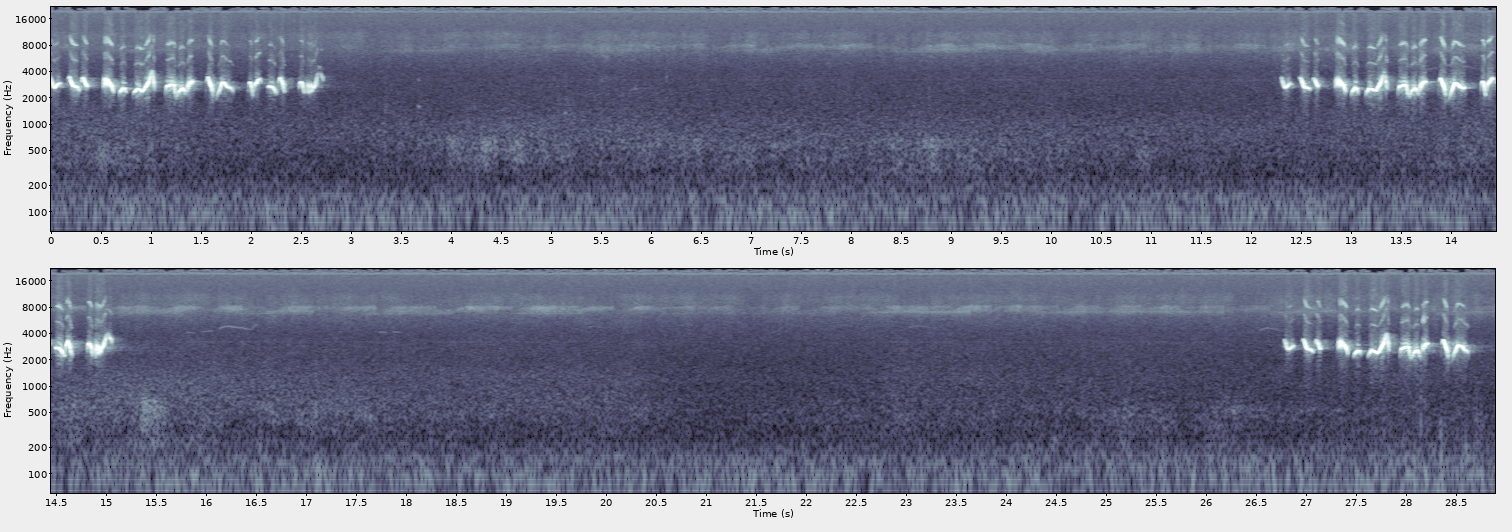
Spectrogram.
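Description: A summer tanager sings three short, warbled phrases spaced well apart, clear, over a low steady rumble and a faint, thin insect hum.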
